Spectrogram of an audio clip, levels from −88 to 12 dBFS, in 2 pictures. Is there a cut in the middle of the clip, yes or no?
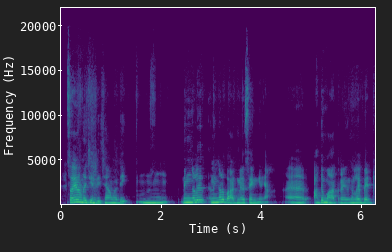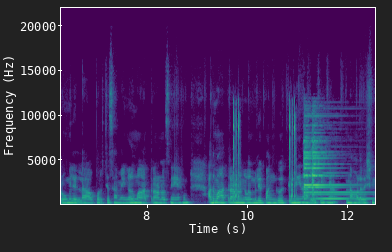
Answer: no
